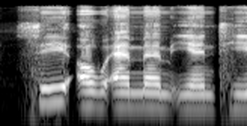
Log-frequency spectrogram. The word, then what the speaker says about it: comment: Oui, so C-O-M-M-E-N-T, it sounds like this. Comment? Comment? Oui, it's like an sound. Comment?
